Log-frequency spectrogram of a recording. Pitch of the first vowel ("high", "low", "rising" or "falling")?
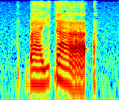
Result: rising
